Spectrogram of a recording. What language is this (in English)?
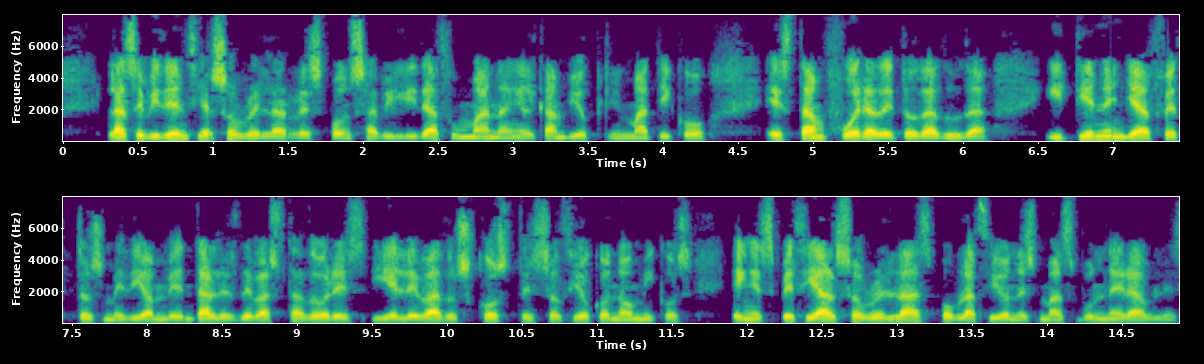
Spanish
